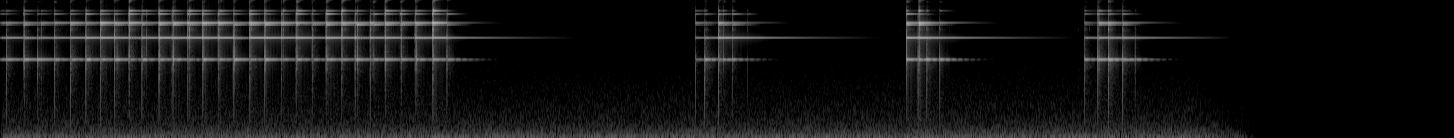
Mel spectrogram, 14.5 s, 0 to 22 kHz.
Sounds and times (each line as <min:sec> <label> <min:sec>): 0:00.0 small bell ringing 0:05.5
0:07.0 small bell ringing 0:12.3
